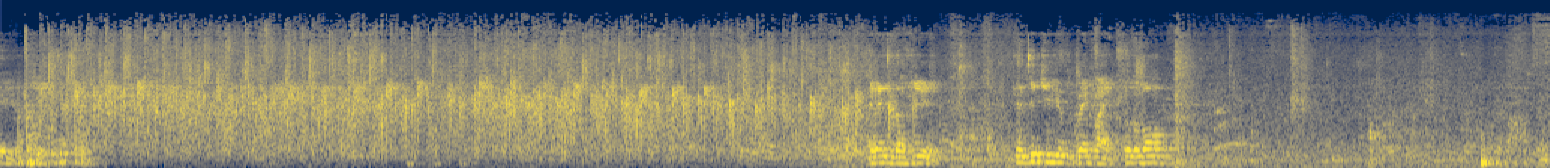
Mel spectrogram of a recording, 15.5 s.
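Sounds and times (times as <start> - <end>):
audience applause: 0.0 - 9.5
speech: 8.7 - 12.0.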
